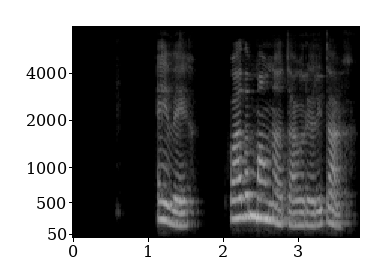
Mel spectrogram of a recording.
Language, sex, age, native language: Icelandic, female, 20-29, English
